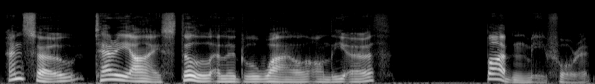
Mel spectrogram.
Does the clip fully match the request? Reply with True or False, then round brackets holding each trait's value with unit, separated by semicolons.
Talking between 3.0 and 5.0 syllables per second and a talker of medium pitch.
True (4.0 syllables/s; 145 Hz)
